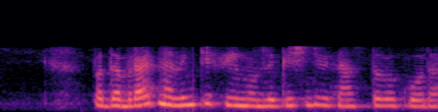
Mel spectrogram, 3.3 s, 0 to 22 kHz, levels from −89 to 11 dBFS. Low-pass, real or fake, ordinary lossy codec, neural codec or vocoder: 7.2 kHz; fake; AAC, 16 kbps; codec, 24 kHz, 0.9 kbps, WavTokenizer, medium speech release version 2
